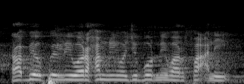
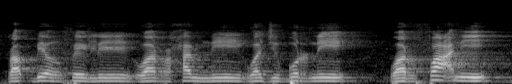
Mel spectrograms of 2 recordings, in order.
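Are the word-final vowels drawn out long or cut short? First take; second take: short; long. First: The final vowels of each word are cut short. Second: The final vowels of each word are lengthened. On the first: The words no longer address God as a plea. The speaker calls it wrong. "Pakon hana dah baca panjang" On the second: The prayer is recited properly as a plea to God. The speaker calls it right. "Nyan ni ni ujung mandum panjang dalam bacaan tajwid"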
